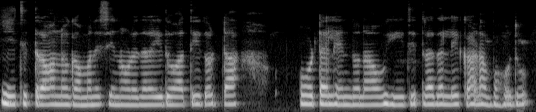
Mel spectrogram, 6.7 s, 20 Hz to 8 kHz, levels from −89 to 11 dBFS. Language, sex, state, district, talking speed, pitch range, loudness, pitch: Kannada, female, Karnataka, Bangalore, 115 wpm, 215-235 Hz, -18 LUFS, 225 Hz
